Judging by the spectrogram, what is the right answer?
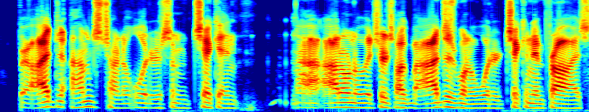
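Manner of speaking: plain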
